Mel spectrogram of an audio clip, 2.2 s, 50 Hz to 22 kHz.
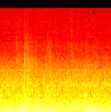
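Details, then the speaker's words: Toyota Corolla, 180-something thousand miles, original struts, cruising at 45 mph after a smooth shift: steady low road rumble with no hum, growl or groan rising with speed; wheel bearings sound healthy, no groaning. "what do I hear? Nothing. I don't hear wheel bearings that are worn out. I don't hear groaning stuff."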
